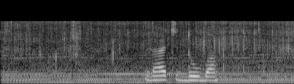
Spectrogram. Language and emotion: Russian, neutral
